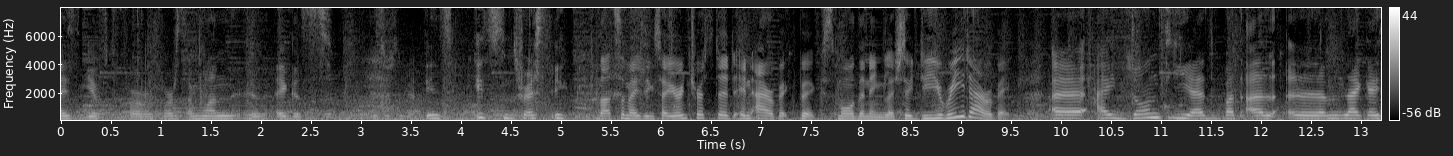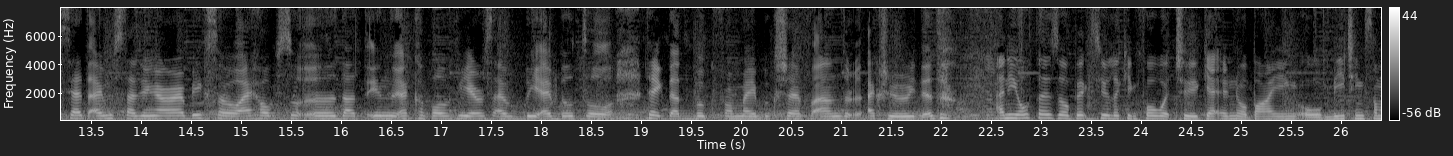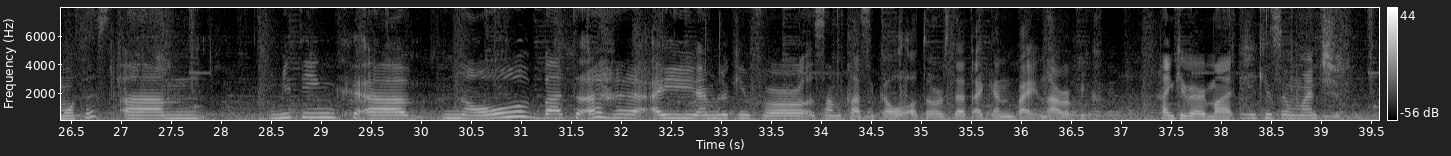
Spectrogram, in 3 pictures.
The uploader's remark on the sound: Live from SIBF 2023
